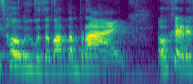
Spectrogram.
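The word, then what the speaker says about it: braai: me was about the bride okay they call it a bride we said barbecue or cookout they call it a bride i think it's spelled b-r-a-a-i so they was like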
